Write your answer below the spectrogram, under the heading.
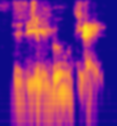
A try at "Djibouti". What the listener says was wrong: Djibouti. Yeah, D is silent. Djibouti.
